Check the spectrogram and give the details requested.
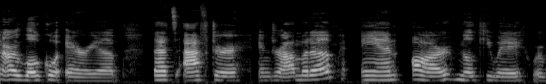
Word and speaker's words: Andromeda: compared to the Andromeda by the way Andromeda is the right way to say it yep I listen to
